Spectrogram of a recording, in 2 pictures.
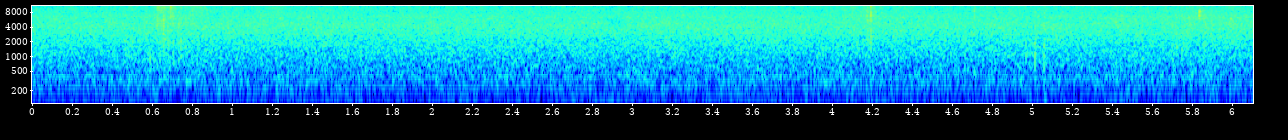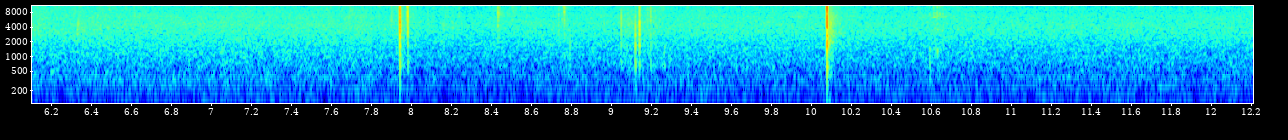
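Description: A small metal trowel digging into stony soil gives three sharp clicks and knocks a second or so apart, the last the loudest. Under them runs a steady rushing hiss.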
